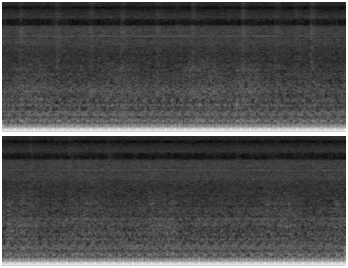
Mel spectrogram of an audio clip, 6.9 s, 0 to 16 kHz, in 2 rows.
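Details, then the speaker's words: Cold start on 1967 Mercury Park Lane, 410 Ford FE engine, jumped from a truck, timing slightly retarded: heavy slow cranking about two and a half beats a second, no catch; battery toast, needs charging. "Well, that battery's certainly toast, so we're gonna have to charge that"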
